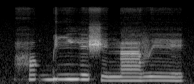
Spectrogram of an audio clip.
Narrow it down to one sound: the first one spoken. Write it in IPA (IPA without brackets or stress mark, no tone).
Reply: h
